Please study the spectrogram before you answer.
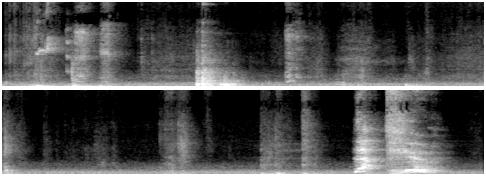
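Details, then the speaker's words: Person with sneezing triggered by kitchen cleaning products (soap, hand soap, bleach): quiet sniffs and room noise, then two sharp sneezes near the end. "These cleaning products make me sneeze. It's so annoying."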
